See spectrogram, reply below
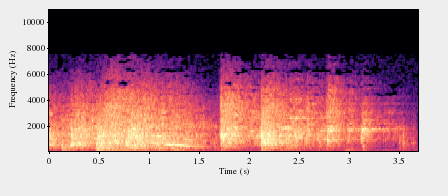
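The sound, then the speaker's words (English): A loud crash of breaking glass and tumbling bottles, with heavy thuds and several sharp impacts over a few seconds, as a man hit in a fistfight falls against a bar and upsets the bottles, spilling bourbon over him. “The way you're hitting him, he's going to fall against the bar and upset those beautiful bottles...”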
